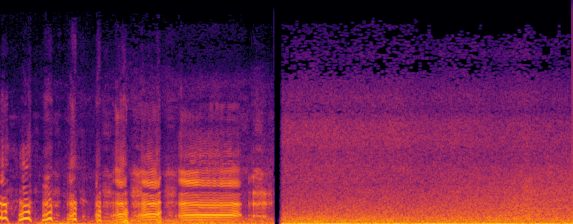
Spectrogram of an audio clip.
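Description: Voices for nearly three seconds, then a sudden cut to ocean surf breaking on the beach, with wind rumbling on the microphone.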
